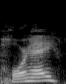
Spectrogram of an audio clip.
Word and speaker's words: Jorge: will be awake service held on Tuesday at Jorge J-O R G E right Yea depends where your are from How to pronounce that Jorge Rivera Funeral Home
